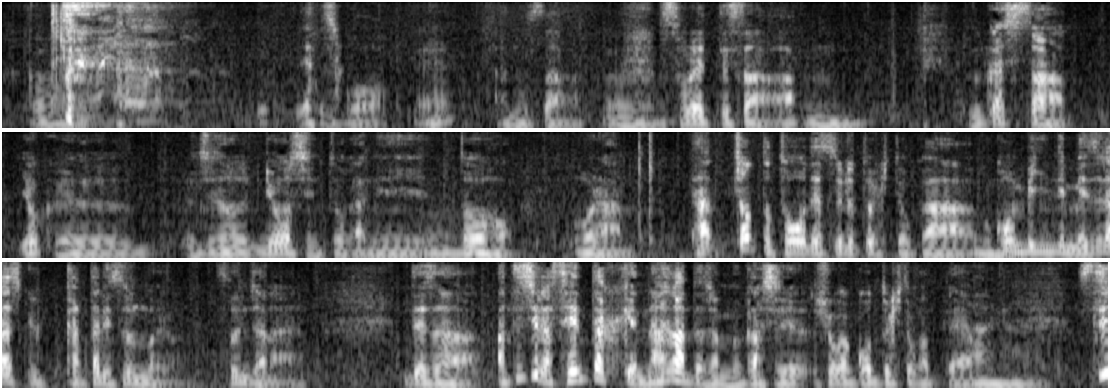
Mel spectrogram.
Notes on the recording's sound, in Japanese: パーキング収録。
